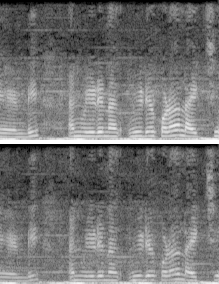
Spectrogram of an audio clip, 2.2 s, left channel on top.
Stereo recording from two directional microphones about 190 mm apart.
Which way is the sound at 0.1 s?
20° left (ahead or behind).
